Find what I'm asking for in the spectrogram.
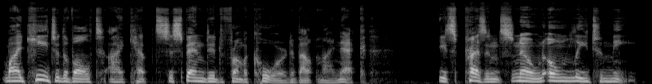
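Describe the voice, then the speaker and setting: A man narrating a gothic horror audiobook in a theatrical manner that moves between hushed near-whispers and heightened exclamation. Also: mid-range voice, lively intonation, a little slow, no echo, clean studio sound. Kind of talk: dramatic scripted horror narration.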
